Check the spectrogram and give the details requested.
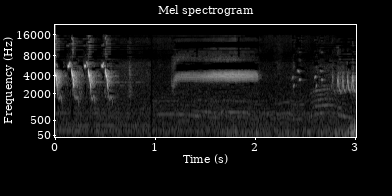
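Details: Spanish Timbrado canary in a tutor recording: three sharp chips, a pause, then a sustained steady metallic trill lasting about a second, ending with a faint rolling phrase.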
